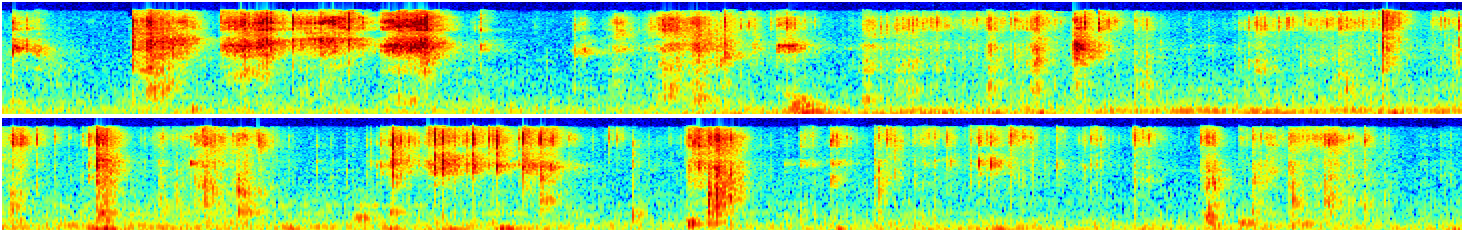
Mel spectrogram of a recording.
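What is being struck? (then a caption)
Bar of soap. A solid white dry bar of soap is scraped with a craft knife blade, producing crumbly shavings. Bright, crisp scraping and crackling strokes come in uneven bursts with short pauses between them, with almost no low end.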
